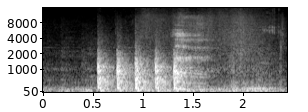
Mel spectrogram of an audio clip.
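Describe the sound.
Five quick knocks on a door in an even, rapid rhythm, each a sharp thud with a short decay, followed by a quieter background with no voices.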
